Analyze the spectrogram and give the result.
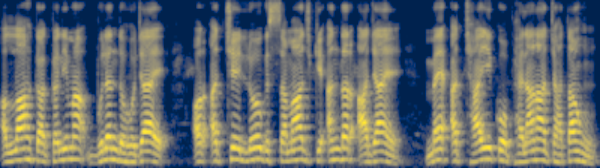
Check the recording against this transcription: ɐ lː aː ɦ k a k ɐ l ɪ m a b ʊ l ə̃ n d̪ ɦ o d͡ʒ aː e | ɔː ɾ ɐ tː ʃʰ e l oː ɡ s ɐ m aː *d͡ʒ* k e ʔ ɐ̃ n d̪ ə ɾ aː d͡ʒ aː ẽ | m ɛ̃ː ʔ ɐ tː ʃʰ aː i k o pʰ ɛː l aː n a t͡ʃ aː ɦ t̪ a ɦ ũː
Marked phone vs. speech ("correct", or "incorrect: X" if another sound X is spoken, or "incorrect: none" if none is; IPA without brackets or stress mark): correct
